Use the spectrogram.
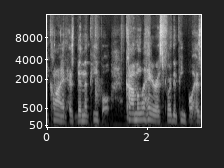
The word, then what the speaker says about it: Kamala: People have mispronounced her name. They call her Kamala, all these things, and she will stop immediately and say, Kamala. She will stop them immediately and say, "My name is Kamala."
